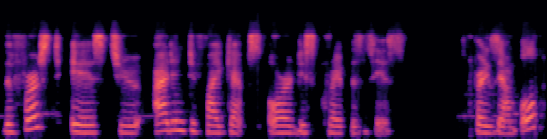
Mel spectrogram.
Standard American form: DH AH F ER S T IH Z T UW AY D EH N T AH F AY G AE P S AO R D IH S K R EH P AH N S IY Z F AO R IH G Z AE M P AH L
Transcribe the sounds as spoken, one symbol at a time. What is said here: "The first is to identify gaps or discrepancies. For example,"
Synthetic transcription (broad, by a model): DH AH F ER S T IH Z T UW AY D EH N T AH F AY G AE P S AO R D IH S K R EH P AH N S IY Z F AO R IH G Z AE M P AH L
